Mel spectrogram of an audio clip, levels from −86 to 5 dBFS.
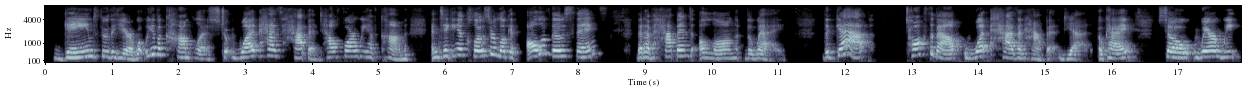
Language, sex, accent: English, female, American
